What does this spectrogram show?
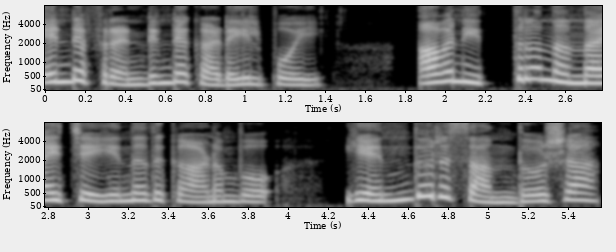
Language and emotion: Malayalam, happy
